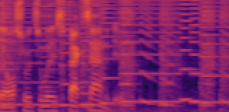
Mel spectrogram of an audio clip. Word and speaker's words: Faxanadu: sorts of ways fanu it's the only way to say it faxanadu I've heard some people say fanad do while I recognize that it is supposed to be of the words famicom and zanu it is fanu that is how you say because I say it that way unthaw what does that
